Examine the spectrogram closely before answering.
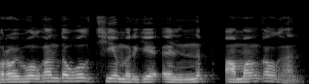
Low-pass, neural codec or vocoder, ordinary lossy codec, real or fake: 9.9 kHz; none; none; real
